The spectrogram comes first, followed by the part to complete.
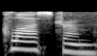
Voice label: "claustrum", English

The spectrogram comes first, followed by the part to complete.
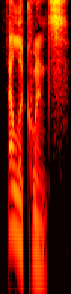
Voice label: "eloquence", spelling

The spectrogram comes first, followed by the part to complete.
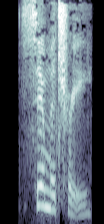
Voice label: "symmetry", English

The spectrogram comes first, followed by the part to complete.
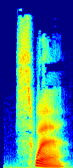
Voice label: "swear", English

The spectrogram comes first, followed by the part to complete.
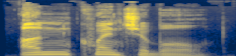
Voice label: "unquenchable", English spelling voice

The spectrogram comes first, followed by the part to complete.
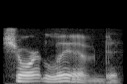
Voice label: "short-lived", words

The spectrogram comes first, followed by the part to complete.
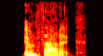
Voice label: "emphatic", spelling

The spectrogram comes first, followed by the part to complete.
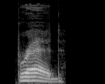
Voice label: "bread", spelling

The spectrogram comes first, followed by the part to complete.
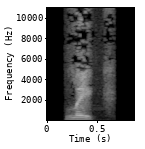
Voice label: "lake", English

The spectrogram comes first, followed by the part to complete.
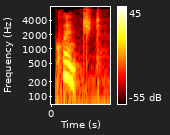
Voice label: "clinched", English

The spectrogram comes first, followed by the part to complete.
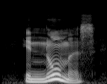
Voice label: "enormous", spelling

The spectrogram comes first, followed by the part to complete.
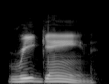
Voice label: "regain", spelling voice

